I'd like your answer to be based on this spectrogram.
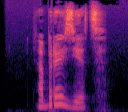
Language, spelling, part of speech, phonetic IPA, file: Russian, образец, noun, [ɐbrɐˈzʲet͡s], Ru-образец.ogg
- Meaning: 1. specimen 2. example 3. sample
